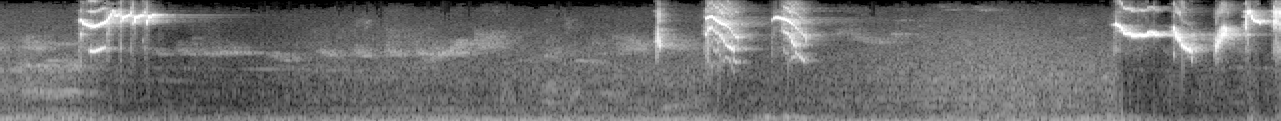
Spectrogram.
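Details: Orange-headed thrush in a tutor and trigger recording for teler singing: scattered loud whistled phrases, some sweeping steeply downward, with quiet gaps between them, ending in a rapid string of high, sharp notes.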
